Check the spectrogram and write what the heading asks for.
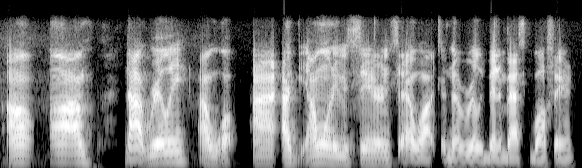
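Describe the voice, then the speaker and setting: This time the young Virginia bare-knuckle fighter's voice is mid-range and brisk, with no room sound. He's a casual, easygoing guest on a video call, laughing often, and the audio is muffled and dry.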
